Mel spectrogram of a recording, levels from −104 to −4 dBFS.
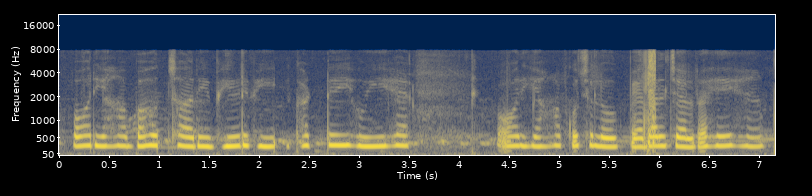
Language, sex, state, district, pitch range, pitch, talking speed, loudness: Hindi, female, Maharashtra, Nagpur, 260-280 Hz, 270 Hz, 140 wpm, -15 LUFS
